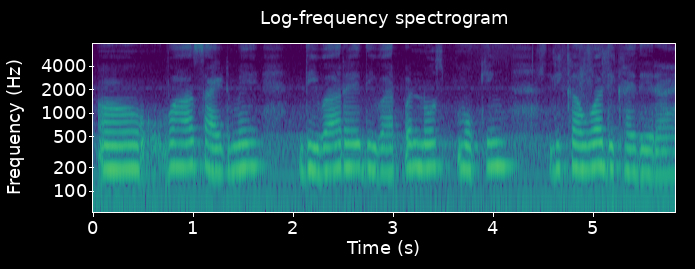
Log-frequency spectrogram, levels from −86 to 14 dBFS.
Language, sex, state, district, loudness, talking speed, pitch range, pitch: Hindi, female, Bihar, Purnia, -26 LUFS, 165 wpm, 185-205 Hz, 195 Hz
